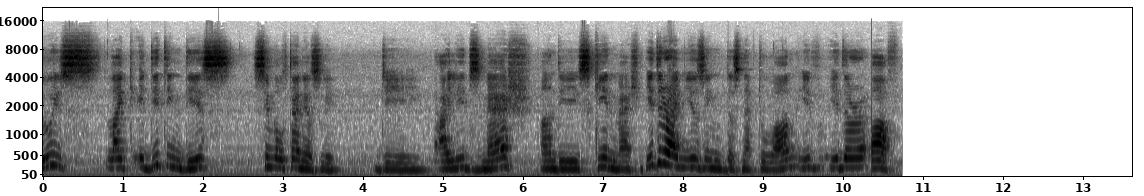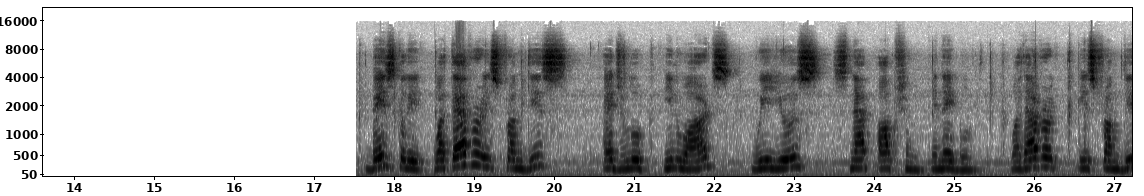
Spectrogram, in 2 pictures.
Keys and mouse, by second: 0.5 right drag, 2.1 click, 9.4 click, 11.5 g, 14.2 Escape, 15.1 click, 15.8 g, 17.5 alt+a, 17.5 1, 17.8 2, 18.2 alt+shift+click, 19.2 1, 23.0 click, 24.9 g, 25.7 alt+a, 26.0 2, 26.7 1.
